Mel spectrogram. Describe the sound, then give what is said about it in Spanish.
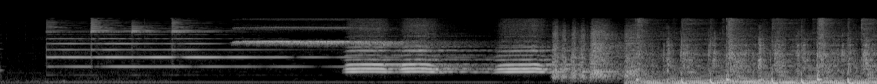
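A steam train whistle gives a long, loud, multi-tone blast whose pitch shifts partway through, then gives way to strong steam hissing and a low mechanical rumble. “Yo tomo el tren que sale a la hora 16.”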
